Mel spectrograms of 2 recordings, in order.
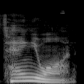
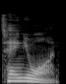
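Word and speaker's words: tangyuan: Chung Chumo glared and said angrily, "It's Tang Yuan, not Tanguan.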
